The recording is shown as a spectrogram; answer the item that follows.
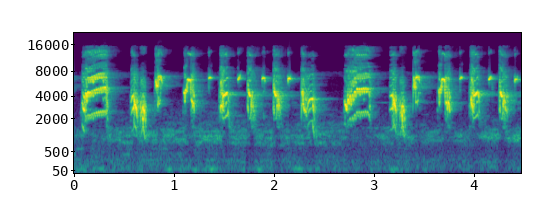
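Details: Long-tailed shrike singing vigorously in the morning to stir other birds to answer. Quick harsh chatters alternate with clear, high, flat whistles in a busy, scratchy sequence.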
